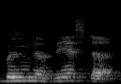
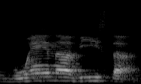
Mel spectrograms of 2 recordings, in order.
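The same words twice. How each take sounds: First: The name is pronounced the English way. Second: The name is pronounced the Spanish way. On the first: The speaker calls it wrong. "it's not" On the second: The speaker calls it right.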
